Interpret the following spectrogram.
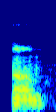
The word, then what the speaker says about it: Camilla: Camilla is pronounced Cumilla.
